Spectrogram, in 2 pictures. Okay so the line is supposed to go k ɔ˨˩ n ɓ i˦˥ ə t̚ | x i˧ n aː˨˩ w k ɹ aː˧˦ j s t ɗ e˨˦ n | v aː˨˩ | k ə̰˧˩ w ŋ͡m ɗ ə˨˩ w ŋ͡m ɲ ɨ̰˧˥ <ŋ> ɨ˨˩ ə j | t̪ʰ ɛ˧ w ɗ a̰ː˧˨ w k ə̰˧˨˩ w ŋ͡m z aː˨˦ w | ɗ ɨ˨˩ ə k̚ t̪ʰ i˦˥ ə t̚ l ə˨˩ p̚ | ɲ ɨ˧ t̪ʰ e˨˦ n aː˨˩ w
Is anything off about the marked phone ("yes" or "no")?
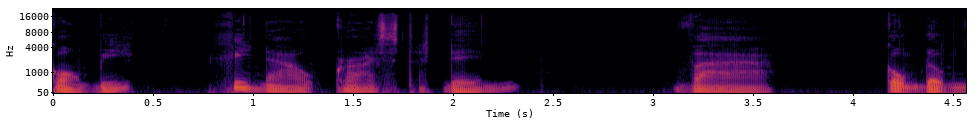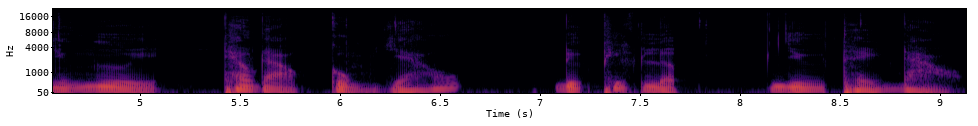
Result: yes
